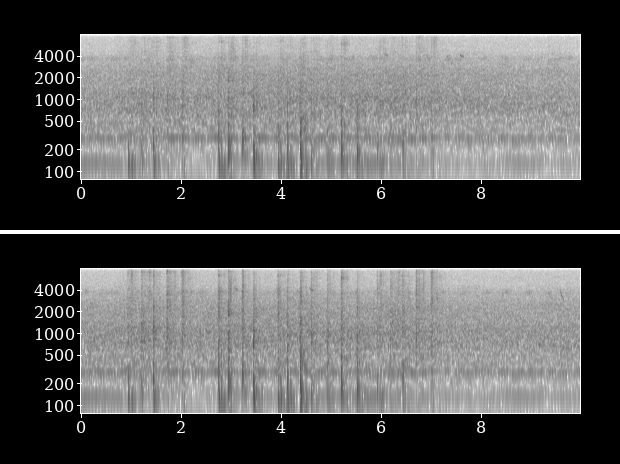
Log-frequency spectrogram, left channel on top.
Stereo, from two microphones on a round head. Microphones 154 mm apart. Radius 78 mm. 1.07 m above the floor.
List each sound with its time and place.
0.9 s running footsteps: 70° right (ahead or behind), 3.5 m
